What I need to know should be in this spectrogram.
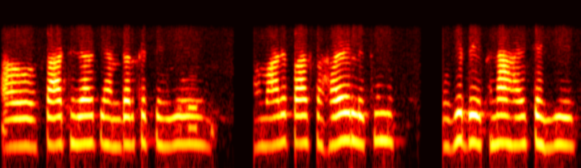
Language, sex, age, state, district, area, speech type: Hindi, female, 45-60, Uttar Pradesh, Prayagraj, urban, conversation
